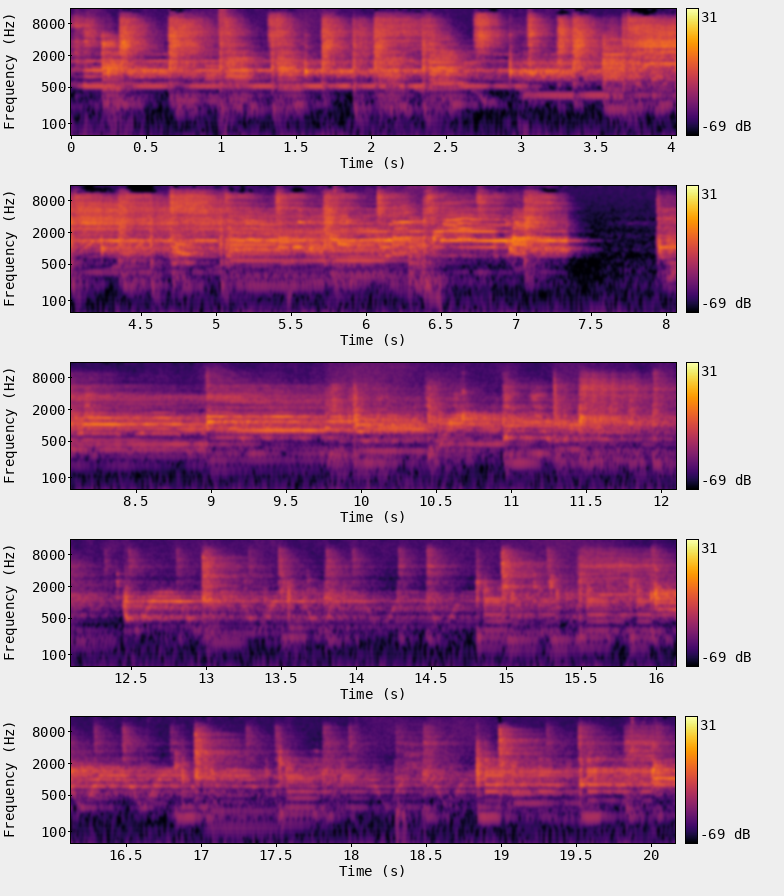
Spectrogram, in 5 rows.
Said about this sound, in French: là, on va mettre à fond. Alors un petit truc à savoir, là le, le téléphone il est à peu près à 30 cm, 40 cm du micro. Voilà. Voilà, je le pose et comme ça vous voyez ce que ça donne au niveau du son. Vous voyez, le son sort que d'en bas, hein. voilà.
